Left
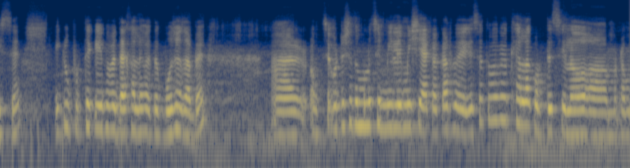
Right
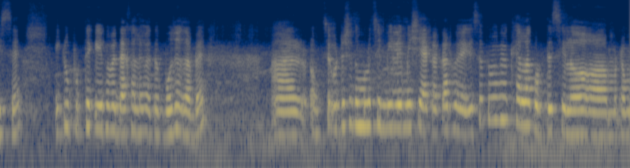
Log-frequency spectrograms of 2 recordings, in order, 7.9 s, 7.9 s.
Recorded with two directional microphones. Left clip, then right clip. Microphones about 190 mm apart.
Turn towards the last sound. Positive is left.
turn(degrees=15)  # may be behind; listen again after turning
